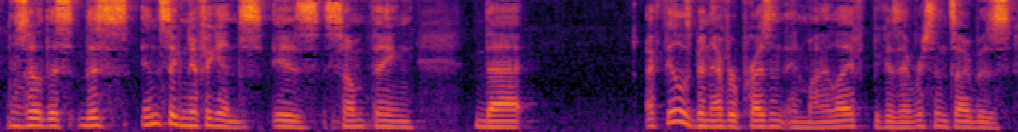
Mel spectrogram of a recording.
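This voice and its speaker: In a steady, darkish voice of medium pitch and moderate pace, a man from Philadelphia hosts a laid-back solo podcast. He rambles and runs himself down, his Philly accent clear throughout.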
